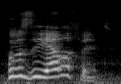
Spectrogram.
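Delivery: ordinary delivery, nothing marked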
